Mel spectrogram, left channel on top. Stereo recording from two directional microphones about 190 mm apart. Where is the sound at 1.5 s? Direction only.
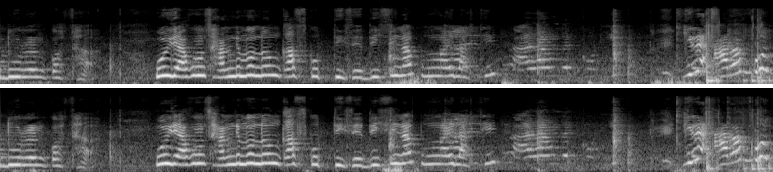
25° left (ahead or behind); by 4.9 s centre (ahead or behind).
